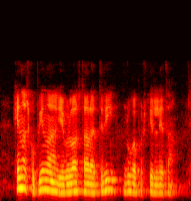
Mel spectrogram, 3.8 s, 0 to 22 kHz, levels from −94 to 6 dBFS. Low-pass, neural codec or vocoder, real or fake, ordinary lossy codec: 7.2 kHz; none; real; none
